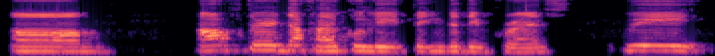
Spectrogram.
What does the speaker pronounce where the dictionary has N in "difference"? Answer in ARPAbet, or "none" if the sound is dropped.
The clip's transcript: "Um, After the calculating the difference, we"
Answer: N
